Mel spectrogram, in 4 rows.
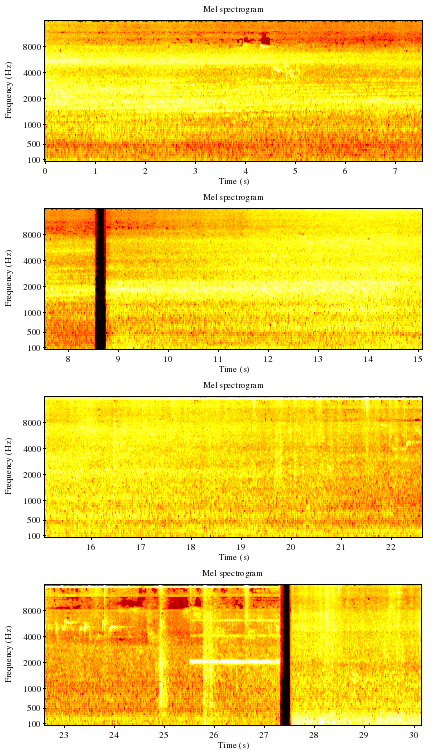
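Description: A Bombardier Flexity M5000 tram pulls away from a platform, its motor whine falling and fading. After a cut, a tram stands at a platform with a low rumble and a short, steady beep near the end. A sudden cut then brings the louder low rumble of riding aboard a moving tram.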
